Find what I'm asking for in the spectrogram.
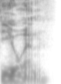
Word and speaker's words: yuan: Yuan! – I think it's Ewan, like Ewan McGregor.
